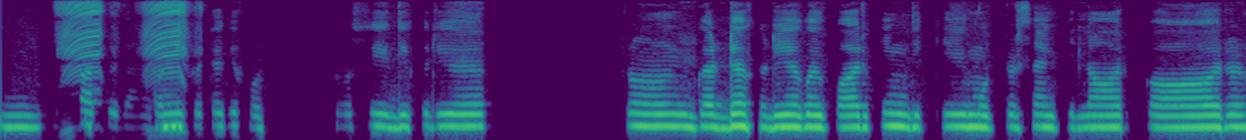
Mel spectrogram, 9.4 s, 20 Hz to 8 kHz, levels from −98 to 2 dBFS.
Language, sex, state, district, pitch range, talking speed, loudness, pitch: Rajasthani, female, Rajasthan, Churu, 210-225 Hz, 75 wpm, -32 LUFS, 215 Hz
